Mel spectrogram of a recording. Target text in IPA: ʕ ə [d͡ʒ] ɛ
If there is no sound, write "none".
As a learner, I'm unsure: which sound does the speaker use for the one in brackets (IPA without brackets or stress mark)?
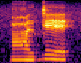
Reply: ɡ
